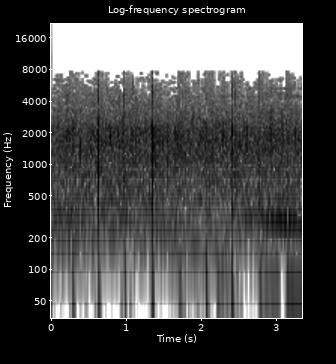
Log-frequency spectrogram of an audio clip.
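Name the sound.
audience clapping hands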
